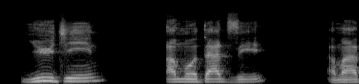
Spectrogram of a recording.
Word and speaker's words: Amo-Dadzie: mine so i have to say eugene i'm more dadsy am i pronouncing that right yeah that was good that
